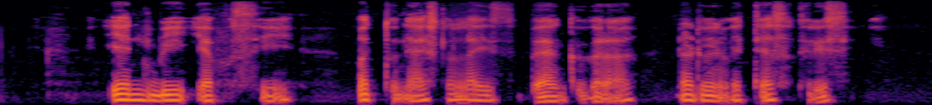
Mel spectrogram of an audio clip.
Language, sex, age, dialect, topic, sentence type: Kannada, male, 25-30, Coastal/Dakshin, banking, question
